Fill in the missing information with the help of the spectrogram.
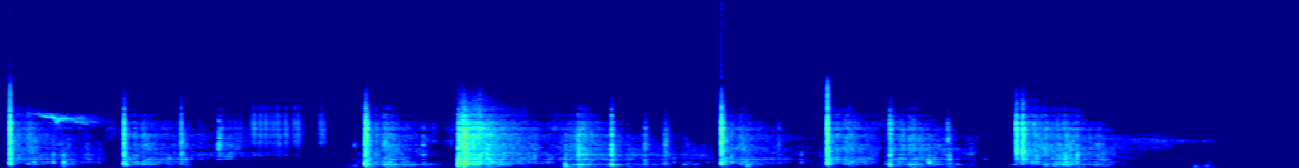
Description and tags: Few firework booms recorded using my PC microphone. I cut out silence between booms and removed some noise.
firework, fireworks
